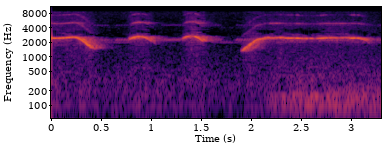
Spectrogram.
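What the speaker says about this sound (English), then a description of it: "whistling pitifully from the kitchen door" A man whistles a few clear, rising notes from a kitchen door in a sitcom scene, three short sliding phrases followed by a longer sustained tone, fairly quiet and alone.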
